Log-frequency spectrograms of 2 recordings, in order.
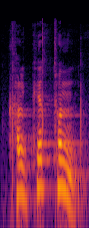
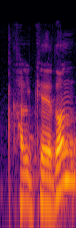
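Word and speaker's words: Chalcedon: 그래서 이제 451년에 칼케톤 공회라고 그래요. 상당히 유명한 공회예요. 칼케돈 또는 칼케톤, 칼세돈 여러 가지를 발음하는데요.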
